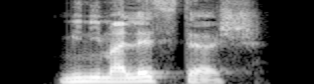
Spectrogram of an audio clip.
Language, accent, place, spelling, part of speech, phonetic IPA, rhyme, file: German, Germany, Berlin, minimalistisch, adjective, [minimaˈlɪstɪʃ], -ɪstɪʃ, De-minimalistisch.ogg
- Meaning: minimalist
